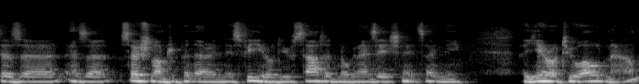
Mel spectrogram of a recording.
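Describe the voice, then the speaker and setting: A man talks at a moderate pace and a medium pitch, with ordinary pitch variation. His voice is somewhat breathy. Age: 70s. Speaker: podcast host. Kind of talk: interview conversation.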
